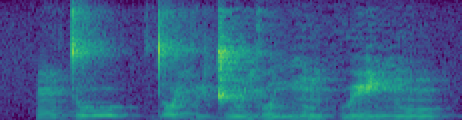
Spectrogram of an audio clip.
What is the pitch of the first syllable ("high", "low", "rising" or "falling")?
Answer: low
